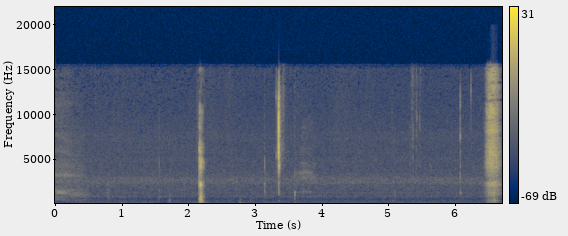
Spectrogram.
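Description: A few short, abrupt catches in a quiet room, irregularly spaced, then a breathy exhale at the end; hiccups.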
